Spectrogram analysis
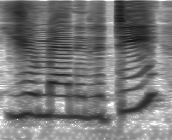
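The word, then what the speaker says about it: humanity: ह्यूमैनिटी अब जैसे देखिए ह्यूमस में एच यू की साउंड भी यू की आती है मतलब हु की आती है तो यहां पर भी यू हो गया यू मैन तो मैन की जगह यहां पर मी है एम आई मी एल आई टी वा लिटी तो इसे पूरा क्या पढ़ेंगे ह्यूमैनिटी ए एन डी and give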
